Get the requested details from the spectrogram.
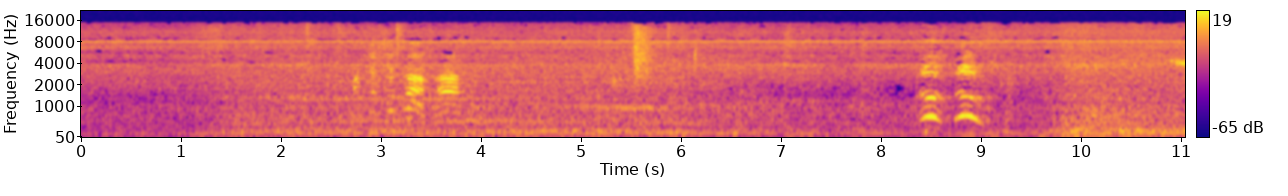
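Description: An off-road vehicle's engine rumbles and revs as it churns through deep mud.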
